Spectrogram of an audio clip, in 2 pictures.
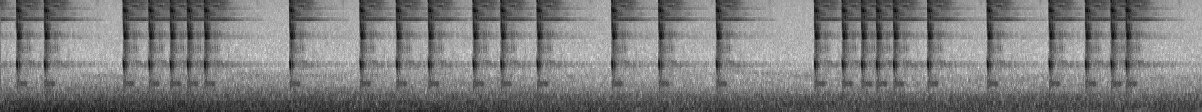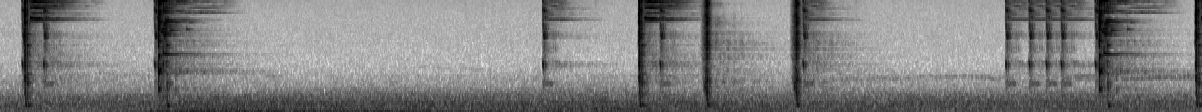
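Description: Short menu clicks tick quickly, one after another.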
